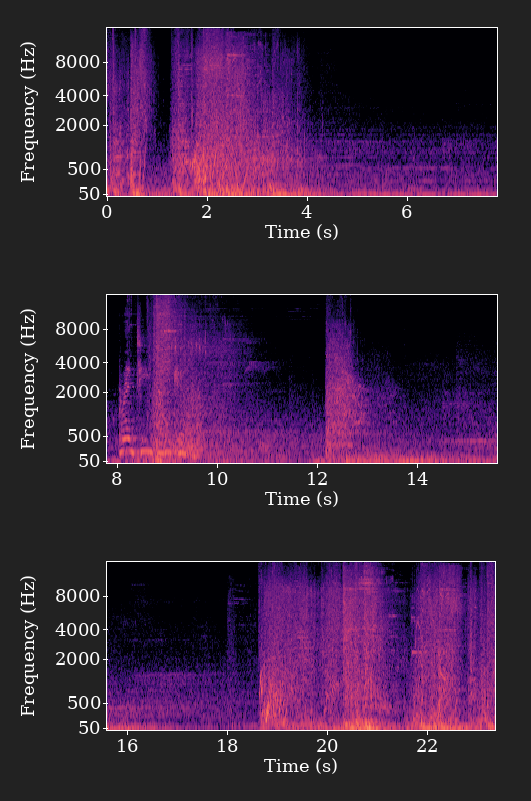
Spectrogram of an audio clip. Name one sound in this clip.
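Spell effects whoosh and crash in a busy video game fight.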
